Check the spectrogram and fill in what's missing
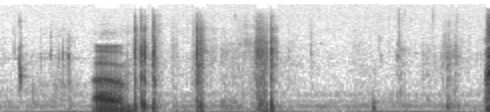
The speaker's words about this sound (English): I just realized I was chewing that ice right into the microphone. Sorry.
